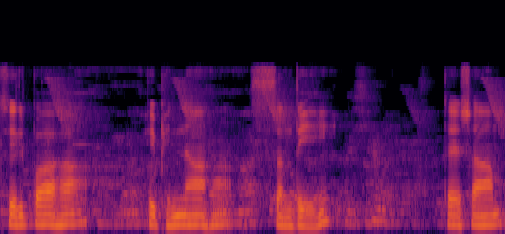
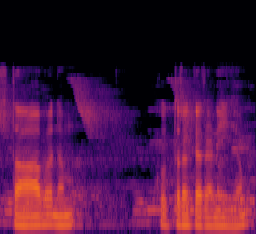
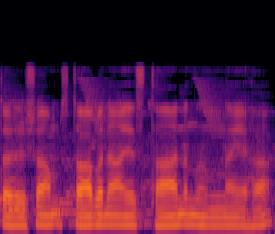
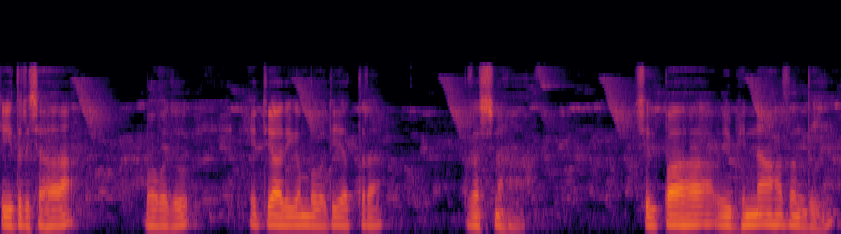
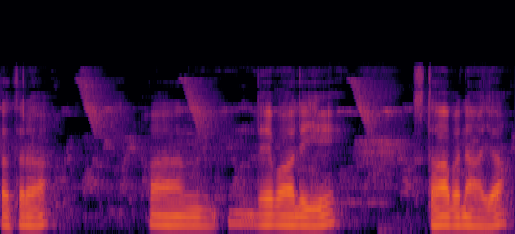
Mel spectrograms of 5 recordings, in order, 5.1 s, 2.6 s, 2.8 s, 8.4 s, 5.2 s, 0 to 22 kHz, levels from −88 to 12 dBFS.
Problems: constant background noise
